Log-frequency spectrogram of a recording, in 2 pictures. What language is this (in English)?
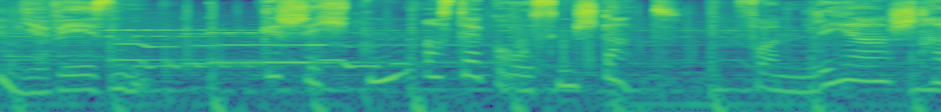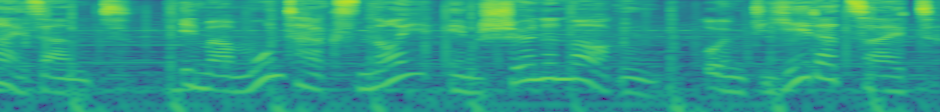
German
